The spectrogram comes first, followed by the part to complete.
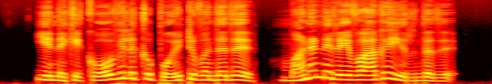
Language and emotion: Tamil, happy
